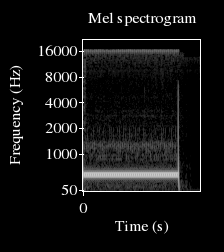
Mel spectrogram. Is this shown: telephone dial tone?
yes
